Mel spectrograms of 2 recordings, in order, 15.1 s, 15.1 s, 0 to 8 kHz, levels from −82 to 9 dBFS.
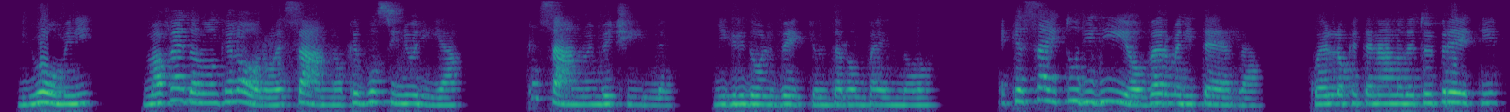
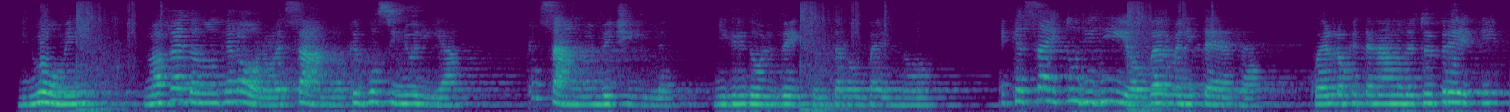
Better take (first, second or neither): first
